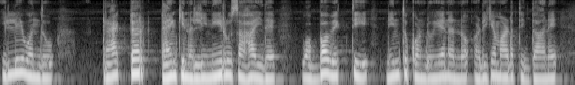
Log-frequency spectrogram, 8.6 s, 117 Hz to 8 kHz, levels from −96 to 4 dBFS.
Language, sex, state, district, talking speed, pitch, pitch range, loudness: Kannada, male, Karnataka, Bangalore, 90 wpm, 170 Hz, 160-185 Hz, -18 LUFS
